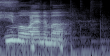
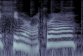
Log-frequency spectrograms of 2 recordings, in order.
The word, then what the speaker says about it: Hemoanima: Hemoanima. I keep wanting to say Himerakura, but I don't. That's not right at all. Yeah, it's Hemoanima.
